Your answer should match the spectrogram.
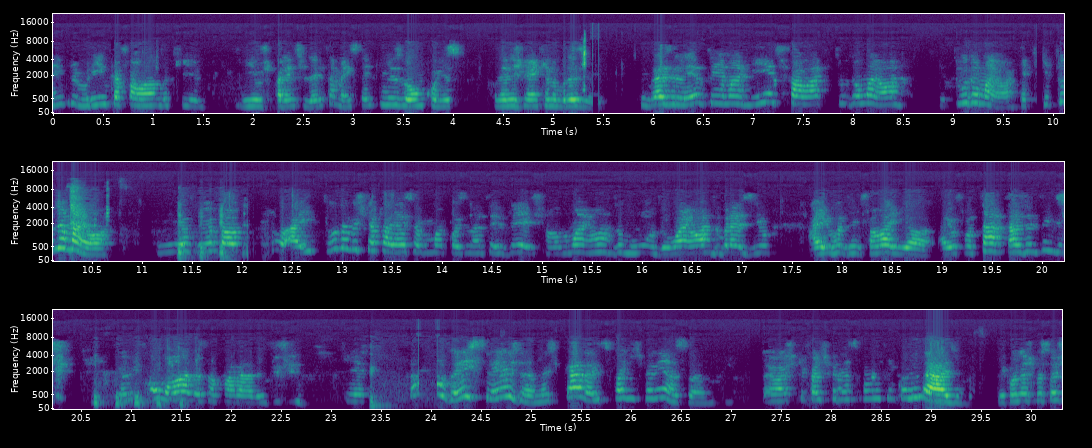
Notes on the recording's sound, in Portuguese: A conversa ao vivo no Insta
